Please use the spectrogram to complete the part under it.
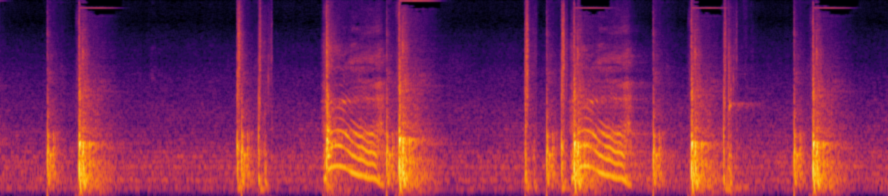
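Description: A tennis ball is struck with sharp, hollow pops again and again.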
